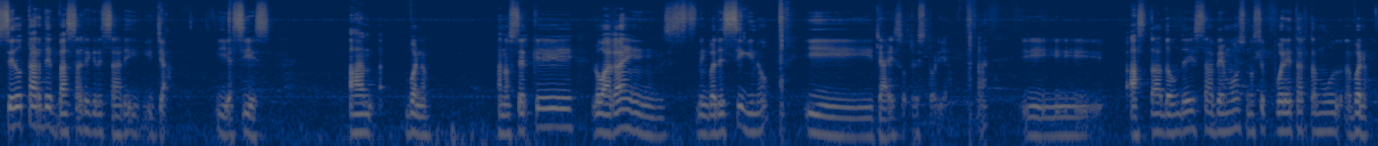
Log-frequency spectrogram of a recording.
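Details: Stuttering in an adult man, a native Portuguese speaker, speaking Spanish as a foreign language.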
